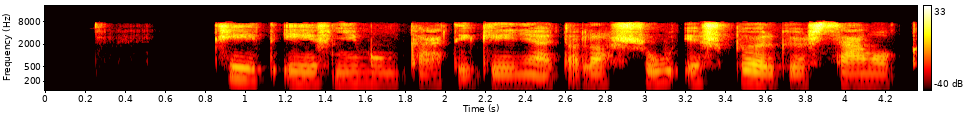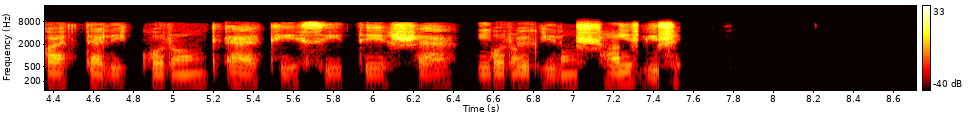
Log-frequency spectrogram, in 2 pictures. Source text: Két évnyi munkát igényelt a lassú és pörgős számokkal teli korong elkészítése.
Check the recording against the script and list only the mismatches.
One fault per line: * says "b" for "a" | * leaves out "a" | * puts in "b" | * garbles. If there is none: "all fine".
* garbles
